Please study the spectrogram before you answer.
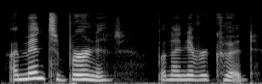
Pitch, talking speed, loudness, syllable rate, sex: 215 Hz, 160 wpm, -18 LUFS, 4.8 syllables/s, female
